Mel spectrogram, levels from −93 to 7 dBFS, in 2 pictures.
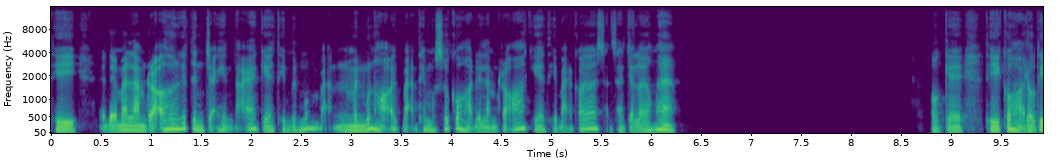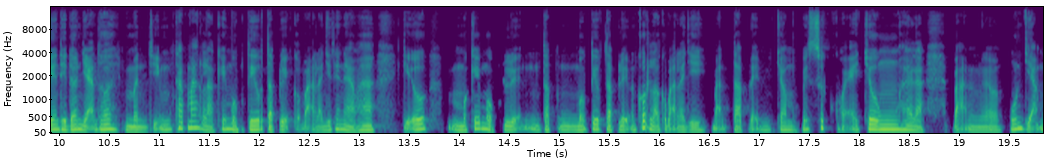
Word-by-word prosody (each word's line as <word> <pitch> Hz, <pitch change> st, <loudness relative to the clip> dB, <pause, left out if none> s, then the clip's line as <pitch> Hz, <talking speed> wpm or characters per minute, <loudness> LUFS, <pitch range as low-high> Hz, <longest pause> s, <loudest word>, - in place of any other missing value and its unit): Thì 110 Hz, -2 st, +3 dB, 0.2 s
để 105 Hz, -, +2 dB
mà 120 Hz, +2 st, +4 dB
làm 115 Hz, -1 st, +4 dB
rõ 110 Hz, -, +3 dB
hơn 140 Hz, +2 st, +4 dB
cái 160 Hz, -, +2 dB
tình 130 Hz, -7 st, +1 dB
trạng 115 Hz, -, -6 dB
hiện 120 Hz, +1 st, -5 dB
tại -, -, -5 dB
á 145 Hz, -, +2 dB
kìa, 105 Hz, 0 st, -1 dB
thì 115 Hz, -, -7 dB
mình 100 Hz, +2 st, -5 dB
muốn 155 Hz, +4 st, -1 dB
bạn 115 Hz, -10 st, -4 dB
mình 110 Hz, 0 st, +4 dB
muốn 135 Hz, +7 st, +3 dB
hỏi 130 Hz, 0 st, 0 dB
bạn -, -, -7 dB
thêm 130 Hz, -, -3 dB
một 110 Hz, -, -3 dB
số 145 Hz, +7 st, -2 dB
câu 155 Hz, -3 st, +1 dB
hỏi 110 Hz, -, -2 dB
để -, -, -4 dB
làm 95 Hz, -1 st, -3 dB
rõ 95 Hz, -, -6 dB
á 160 Hz, -, +2 dB
kìa, 100 Hz, -6 st, -3 dB
thì 110 Hz, -, -9 dB
bạn 100 Hz, -, -8 dB
có 130 Hz, -, -3 dB
sẵn 140 Hz, -, -13 dB
sàng 105 Hz, -4 st, -8 dB
trả 95 Hz, 0 st, -5 dB
lời 100 Hz, +1 st, -1 dB
hông 110 Hz, -, -2 dB
ha? 130 Hz, -3 st, +4 dB, 2.6 s
OK, 110 Hz, -3 st, -5 dB, 0.4 s
thì 110 Hz, -2 st, +4 dB
câu 130 Hz, +3 st, +3 dB
hỏi 105 Hz, -3 st, +2 dB
đầu 105 Hz, -1 st, +2 dB
tiên 130 Hz, +2 st, +4 dB
thì 125 Hz, -, +4 dB
đơn 125 Hz, +2 st, +4 dB
giản 120 Hz, -, +1 dB
thôi, 135 Hz, +1 st, +5 dB
mình 100 Hz, -3 st, +2 dB
chỉ -, -, -6 dB, 0.2 s
thắc 170 Hz, +2 st, 0 dB
mắc 180 Hz, -1 st, +3 dB
là 105 Hz, -, -1 dB
cái 135 Hz, -, -2 dB
mục 120 Hz, -4 st, 0 dB
tiêu 125 Hz, 0 st, +6 dB
tập -, -, +1 dB
luyện -, -, 0 dB
của -, -, -10 dB
bạn -, -, -6 dB
là 95 Hz, -, -4 dB
như 115 Hz, -, -2 dB
thế 140 Hz, -, -1 dB
nào 115 Hz, -8 st, +1 dB
ha? 110 Hz, +3 st, +2 dB, 0.3 s
Kiểu, 140 Hz, +3 st, +4 dB, 0.2 s
một 110 Hz, 0 st, 0 dB
cái 160 Hz, -, +3 dB
mục 135 Hz, -6 st, +1 dB
luyện 115 Hz, -1 st, -1 dB
tập 110 Hz, -, -3 dB
mục 110 Hz, -1 st, -1 dB
tiêu 135 Hz, -, +3 dB
tập -, -, +1 dB
luyện -, -, 0 dB
cốt -, -, +2 dB
lõi -, -, +2 dB
của -, -, -5 dB
bạn -, -, -3 dB
là 100 Hz, -, -2 dB
gì? 100 Hz, +2 st, -2 dB
Bạn -, -, -5 dB
tập -, -, -2 dB
để -, -, -5 dB, 0.2 s
cho 115 Hz, -, -1 dB
một 110 Hz, -3 st, -3 dB
cái 130 Hz, -, 0 dB
sức 180 Hz, +6 st, -2 dB
khỏe 120 Hz, -, -7 dB
chung 130 Hz, -1 st, +7 dB
hay 120 Hz, -1 st, +3 dB
là 95 Hz, -3 st, 0 dB, 0.3 s
bạn 100 Hz, 0 st, -2 dB
muốn 140 Hz, +4 st, +4 dB
giảm 150 Hz, -, -2 dB
115 Hz, 295 wpm, -23 LUFS, 105-130 Hz, 2.6 s, chung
